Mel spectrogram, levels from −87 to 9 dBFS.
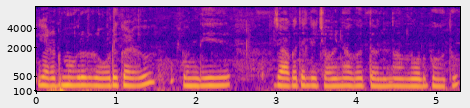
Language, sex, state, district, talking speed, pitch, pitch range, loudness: Kannada, female, Karnataka, Dakshina Kannada, 100 wpm, 220 Hz, 215-230 Hz, -15 LUFS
